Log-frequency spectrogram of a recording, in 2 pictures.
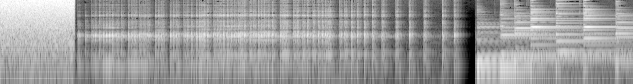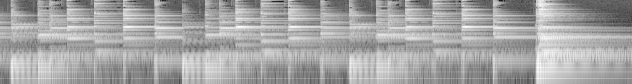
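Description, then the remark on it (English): A loud burst of radio static opens, cutting to rapid crackling clicks that speed up before giving way to a steady electronic tone pattern, then another noisy burst at the end. “Static grips the airwaves once more”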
